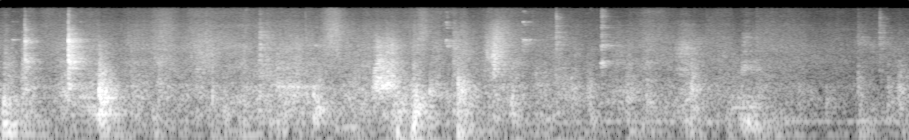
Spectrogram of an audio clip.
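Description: Papers rustle and things knock on a desk.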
